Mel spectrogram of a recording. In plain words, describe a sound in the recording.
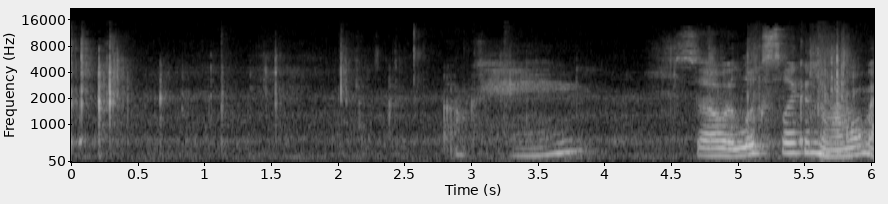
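A foil packet crinkles in a woman's hands.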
